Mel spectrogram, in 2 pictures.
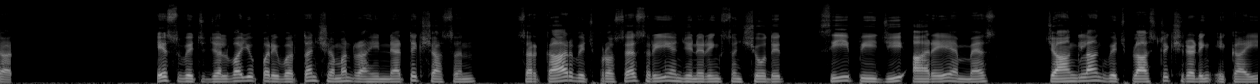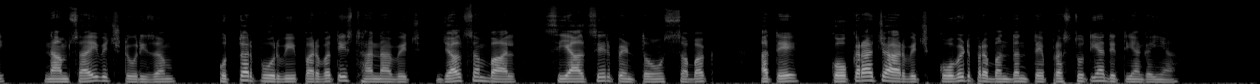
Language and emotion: Punjabi, neutral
